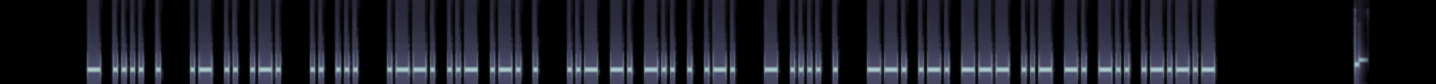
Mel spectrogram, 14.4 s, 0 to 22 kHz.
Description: Morse code, heard as a keyed tone, about 28 wpm, 700 Hz. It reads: THE AIR IS PURE UNDER THE GROUND.
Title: Sentences from Top 1500 Words 28wpm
